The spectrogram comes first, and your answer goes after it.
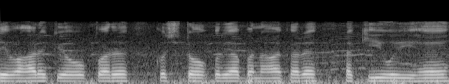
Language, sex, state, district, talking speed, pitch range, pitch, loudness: Hindi, male, Haryana, Charkhi Dadri, 120 wpm, 150-155 Hz, 155 Hz, -16 LUFS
